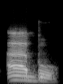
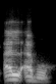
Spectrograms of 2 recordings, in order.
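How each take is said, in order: First: The L sound of the article is dropped. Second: The L sound of the article is pronounced. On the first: The speaker calls it wrong. "Can't say" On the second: The speaker calls it right. "we mention the lam in al"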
